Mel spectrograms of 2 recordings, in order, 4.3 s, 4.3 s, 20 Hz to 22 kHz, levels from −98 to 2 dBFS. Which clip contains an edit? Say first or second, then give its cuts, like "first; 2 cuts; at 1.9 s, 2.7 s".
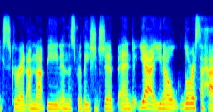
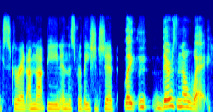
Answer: second; 1 cut; at 2.3 s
